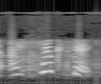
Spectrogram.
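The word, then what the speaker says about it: осёкся: Или, допустим, он осекся или осекся? – Пресекся и осекся. – И там не чередуется? – Они чередуются следующим образом. Под ударением «ё», без ударения «е» пресекать, но пресек.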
